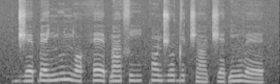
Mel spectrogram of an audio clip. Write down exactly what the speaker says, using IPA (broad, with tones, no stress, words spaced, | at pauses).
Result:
d͡ʒɛ˨ɓɛ˧ɲu˦ɲɔ˨ hɛ˦˨ ɓã˧siː˧ kɔ̃˦d͡ʒo˦də˦ t͡ʃã˨ t͡ʃɛ˨ɗĩ˦vɛ˨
